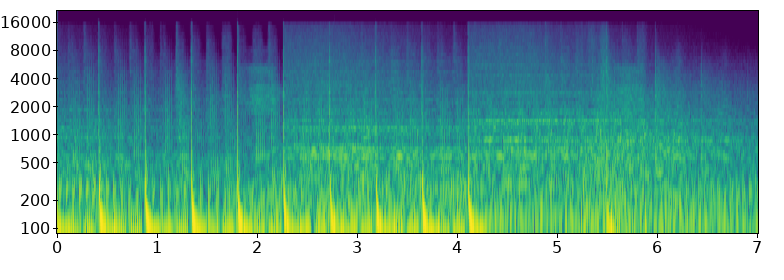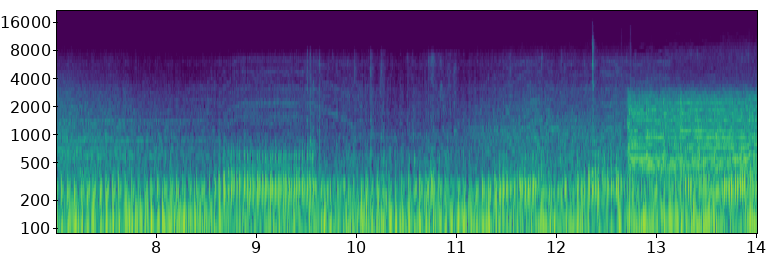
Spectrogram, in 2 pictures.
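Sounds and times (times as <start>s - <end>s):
background music: 0.0s - 8.8s, 12.7s - 14.0s
motorcycle engine revving: 0.0s - 14.0s.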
